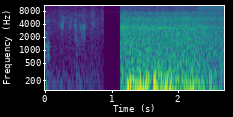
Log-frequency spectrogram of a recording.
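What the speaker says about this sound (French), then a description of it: "Une plage quasi vide, des vagues déferlantes, entrecoupées par le sifflement du vent." Breaking surf and wind gusts on a nearly empty beach, a loud broad roar that cuts in after a brief silence, with quieter wind beforehand.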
